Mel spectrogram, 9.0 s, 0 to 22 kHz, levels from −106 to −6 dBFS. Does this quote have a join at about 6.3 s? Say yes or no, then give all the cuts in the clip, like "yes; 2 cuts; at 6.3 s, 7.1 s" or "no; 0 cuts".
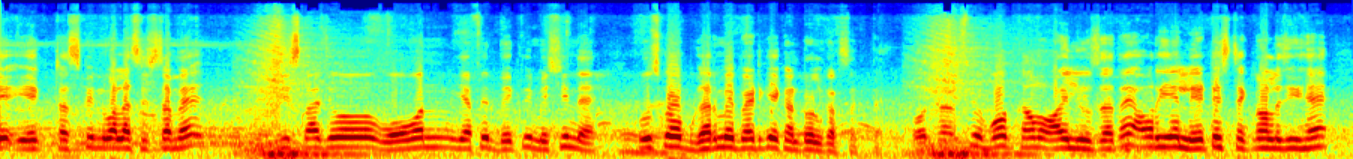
yes; 2 cuts; at 2.0 s, 6.3 s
